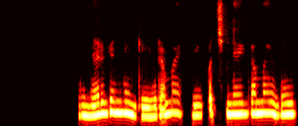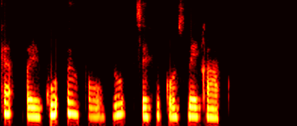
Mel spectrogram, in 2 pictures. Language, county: Lithuanian, Marijampolė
